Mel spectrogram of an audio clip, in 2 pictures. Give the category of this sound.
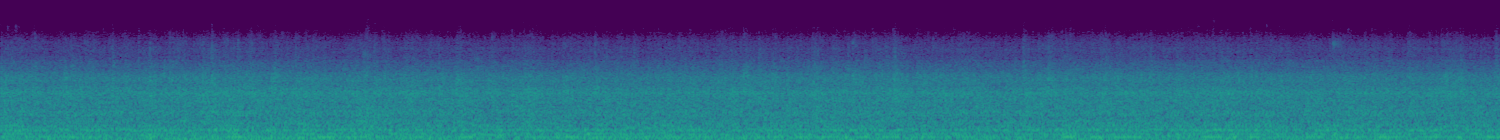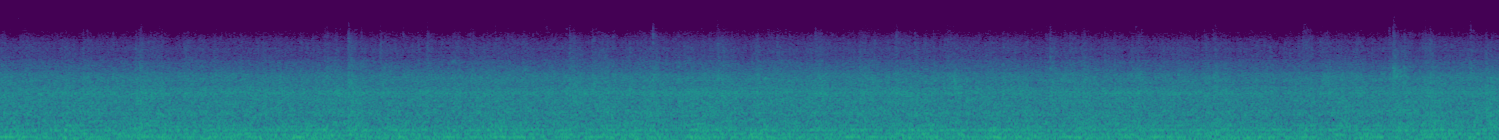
Sound effects > Natural elements and explosions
